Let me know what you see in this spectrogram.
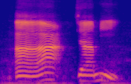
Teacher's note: jadi hamzah yang keduanya dibaca ringan, dibaca antara hamzah dan suara alif. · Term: tashil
